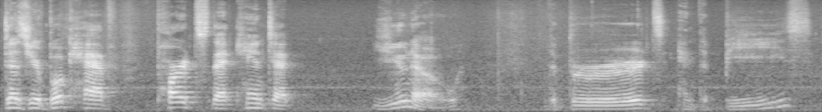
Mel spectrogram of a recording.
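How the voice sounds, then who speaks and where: A man as a prim, slow, scolding matchstick. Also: mid-range voice, animated, a bit bright. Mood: disapproving. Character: prim, scolding male match, a book-banning busybody. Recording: distant mic with faint background noise.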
